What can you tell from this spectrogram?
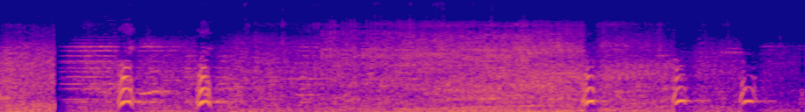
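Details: Dog letting out single ringing barks with a rising-then-falling tone, two early and three later spaced about a second apart, with a quiet humming background between.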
